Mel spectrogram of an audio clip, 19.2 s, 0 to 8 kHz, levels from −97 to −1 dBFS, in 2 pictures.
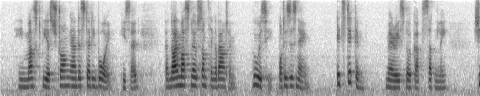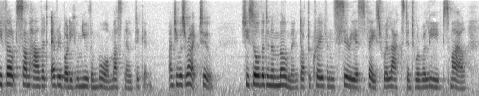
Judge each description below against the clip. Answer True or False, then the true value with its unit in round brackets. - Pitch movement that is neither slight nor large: True (3.4 semitones)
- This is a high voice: True (205 Hz)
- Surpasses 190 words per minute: True (200 wpm)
